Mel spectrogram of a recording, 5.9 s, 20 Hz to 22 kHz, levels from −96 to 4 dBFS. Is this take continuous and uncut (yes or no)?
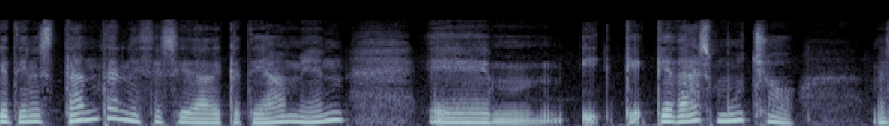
no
